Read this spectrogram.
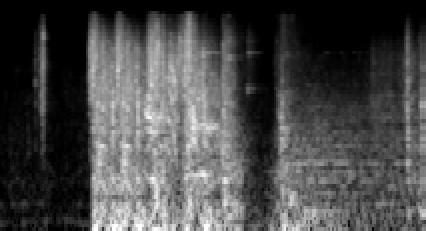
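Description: Gunshots ring out loudly.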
